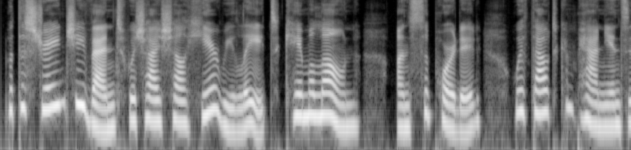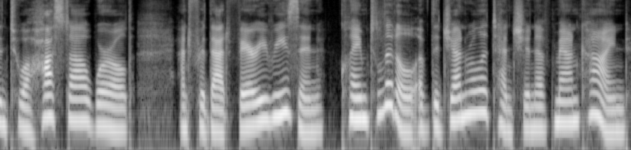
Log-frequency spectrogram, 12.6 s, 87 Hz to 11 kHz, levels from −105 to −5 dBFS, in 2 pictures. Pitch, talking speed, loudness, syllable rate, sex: 220 Hz, 145 wpm, -20 LUFS, 5.0 syllables/s, female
